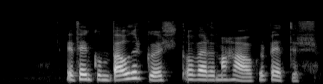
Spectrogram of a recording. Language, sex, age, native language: Icelandic, female, 40-49, Icelandic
